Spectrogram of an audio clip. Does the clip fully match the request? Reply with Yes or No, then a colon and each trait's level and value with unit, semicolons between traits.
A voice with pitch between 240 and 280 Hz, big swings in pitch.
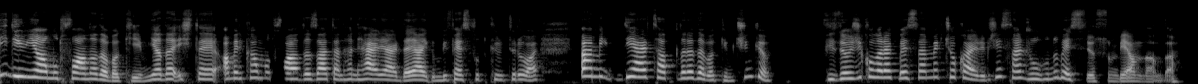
Yes: very high, 250 Hz; wide, 6.5 semitones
